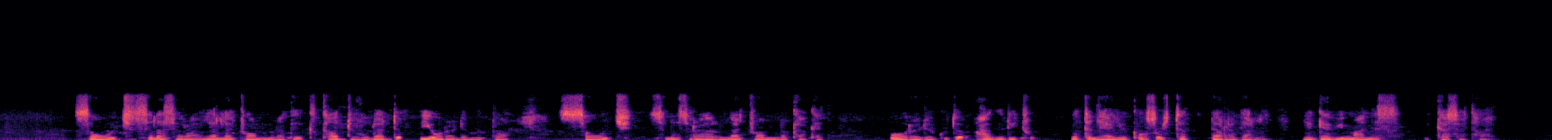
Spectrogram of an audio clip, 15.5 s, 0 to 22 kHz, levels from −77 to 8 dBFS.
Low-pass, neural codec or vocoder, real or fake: 7.2 kHz; vocoder, 44.1 kHz, 80 mel bands, Vocos; fake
